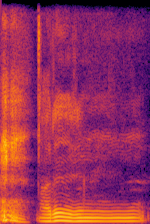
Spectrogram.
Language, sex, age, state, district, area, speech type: Bodo, male, 45-60, Assam, Udalguri, rural, spontaneous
